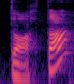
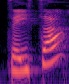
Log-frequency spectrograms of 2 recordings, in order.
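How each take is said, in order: First: It has a Norwegian pronunciation. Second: It has an English pronunciation.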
